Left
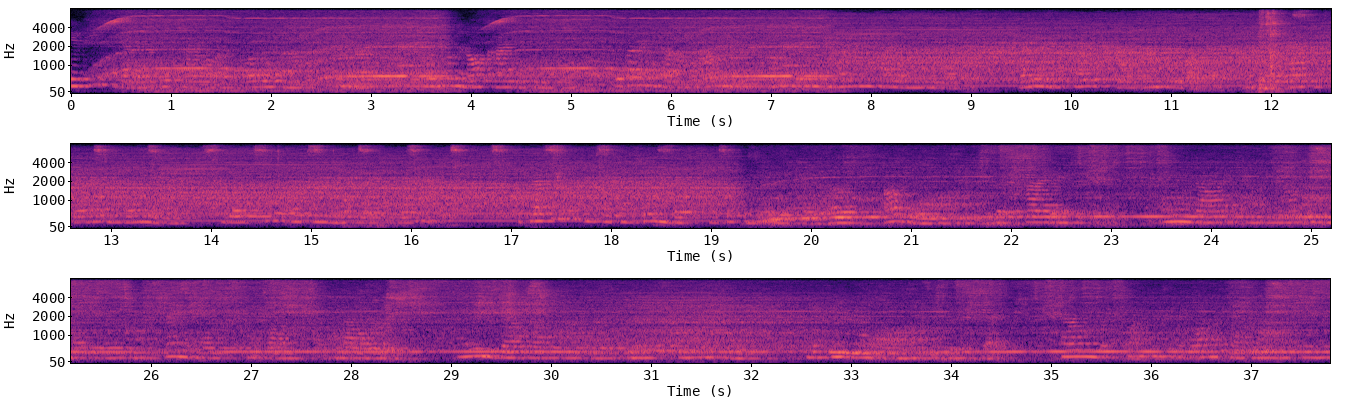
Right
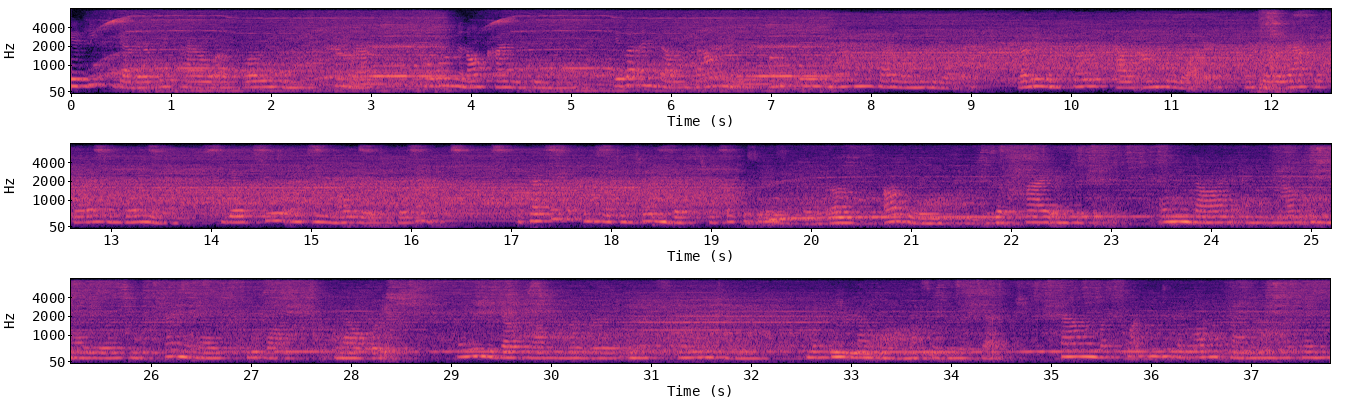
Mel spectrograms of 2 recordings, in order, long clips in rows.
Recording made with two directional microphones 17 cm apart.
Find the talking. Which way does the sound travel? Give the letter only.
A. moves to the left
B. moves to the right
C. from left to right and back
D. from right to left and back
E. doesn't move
E.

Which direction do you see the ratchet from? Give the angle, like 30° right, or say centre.
40° left.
